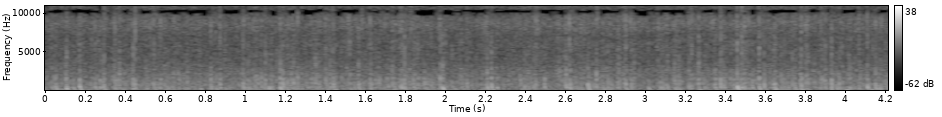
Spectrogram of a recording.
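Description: Steady rain falling: a dense, even hiss of many fine drops.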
